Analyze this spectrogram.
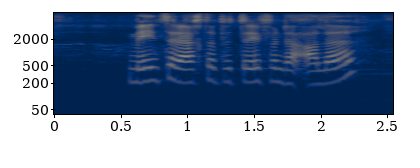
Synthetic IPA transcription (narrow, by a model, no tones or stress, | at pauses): mɛnsəɾæχtəbətrɛfəndəʔɐlə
